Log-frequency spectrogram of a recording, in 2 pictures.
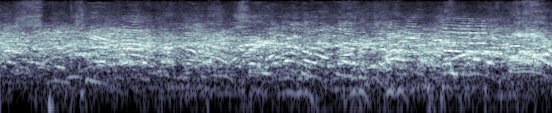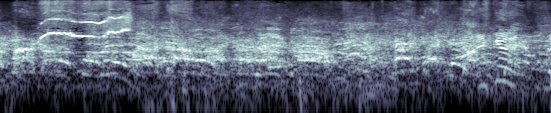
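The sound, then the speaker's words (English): A Black Friday shopping crowd at Walmart: loud, continuous babble of many overlapping voices talking at once, with no single speaker standing out. “Let me just give you a soundbite of Black Friday. Tell me if this sounds like fun.”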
